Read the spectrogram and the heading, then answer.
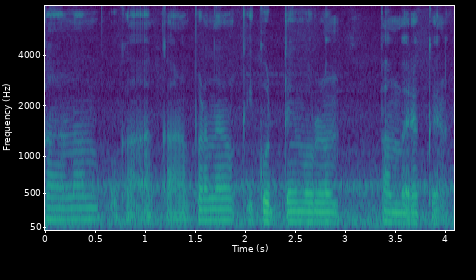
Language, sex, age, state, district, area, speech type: Malayalam, male, 18-30, Kerala, Palakkad, rural, spontaneous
